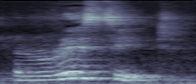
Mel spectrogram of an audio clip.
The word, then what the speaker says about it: receipt: dead dead not debit the last one is receipt receipt not received thank you so much for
